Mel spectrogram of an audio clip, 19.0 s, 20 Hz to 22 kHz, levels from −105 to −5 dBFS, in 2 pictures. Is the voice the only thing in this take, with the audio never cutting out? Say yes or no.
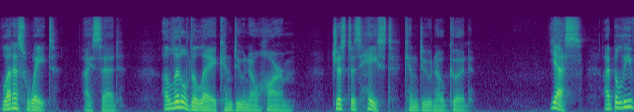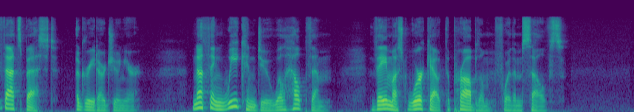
yes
